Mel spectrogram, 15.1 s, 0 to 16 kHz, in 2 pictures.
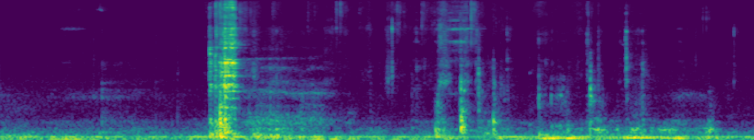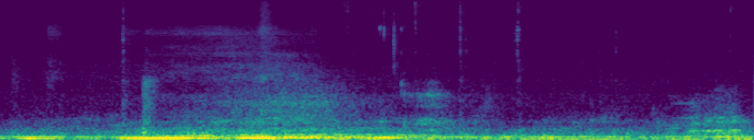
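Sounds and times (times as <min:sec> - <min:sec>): tools clattering: 0:02.1 - 0:02.6.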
